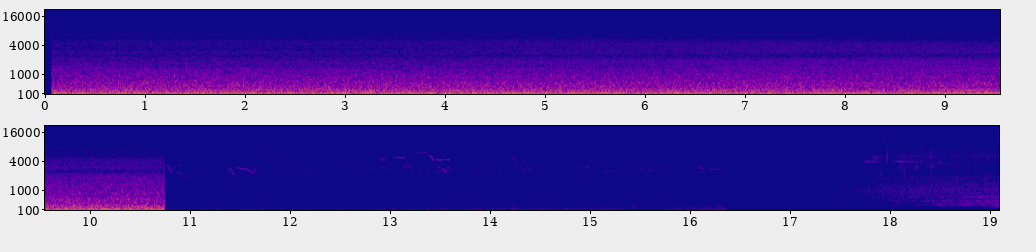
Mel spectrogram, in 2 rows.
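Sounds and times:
low rumbling outdoor noise: 0.1s - 10.8s.

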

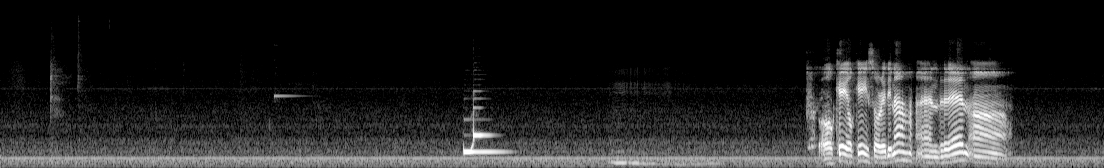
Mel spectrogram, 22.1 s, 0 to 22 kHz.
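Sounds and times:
low electrical hum: 0.0s - 22.0s
plucked musical note: 9.3s - 10.2s.

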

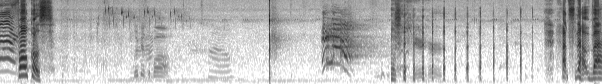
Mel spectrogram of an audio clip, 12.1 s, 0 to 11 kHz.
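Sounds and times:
croquet mallet hitting ball: 5.4s - 5.6s.

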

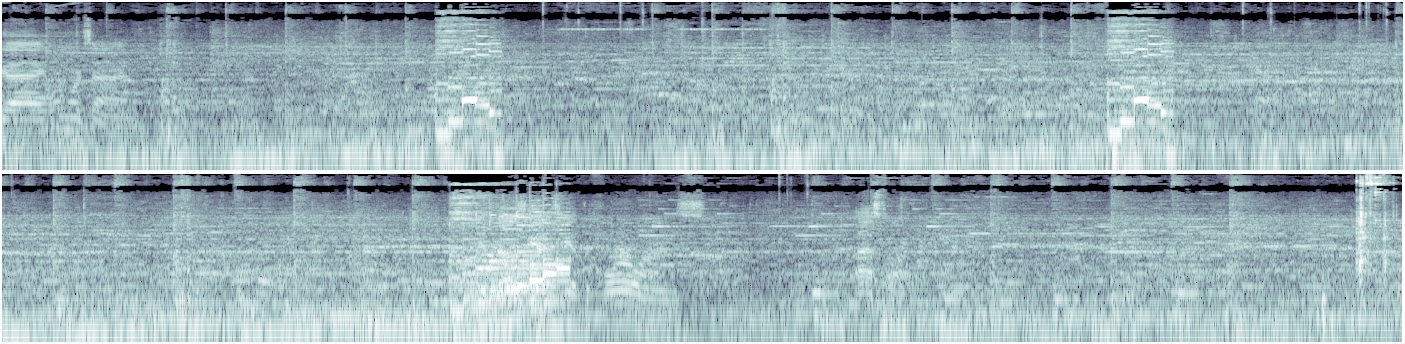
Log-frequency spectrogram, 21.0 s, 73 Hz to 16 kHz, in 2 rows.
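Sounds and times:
slot machine game music: 3.2s - 3.9s, 8.2s - 9.0s, 13.8s - 15.2s
slot machine reels spinning: 3.3s - 3.8s, 13.9s - 14.8s.

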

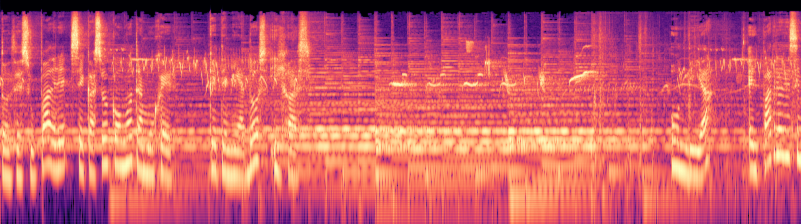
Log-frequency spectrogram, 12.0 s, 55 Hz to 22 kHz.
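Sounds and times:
background music with sustained chords: 0.0s - 12.0s.

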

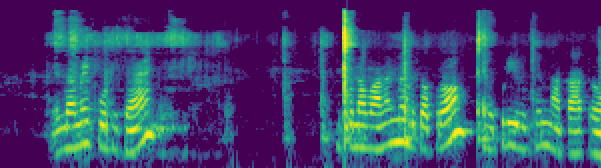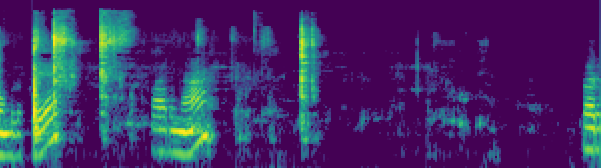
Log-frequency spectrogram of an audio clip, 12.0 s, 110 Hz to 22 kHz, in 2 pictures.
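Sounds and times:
metal spatula scraping a pan: 0.5s - 4.2s, 4.8s - 9.3s.

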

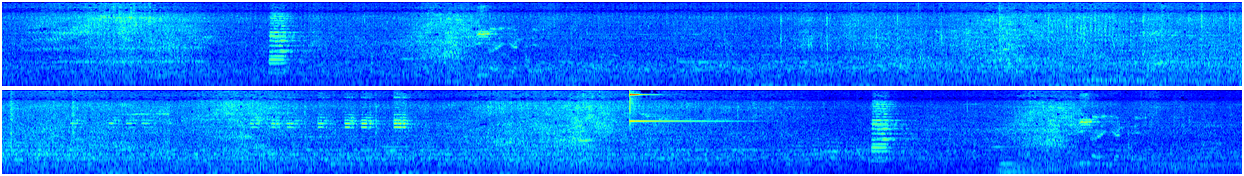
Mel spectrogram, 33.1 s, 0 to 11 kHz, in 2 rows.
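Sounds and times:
street traffic: 0.0s - 33.0s.

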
